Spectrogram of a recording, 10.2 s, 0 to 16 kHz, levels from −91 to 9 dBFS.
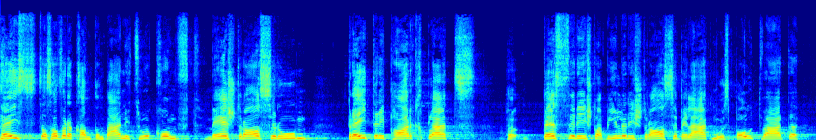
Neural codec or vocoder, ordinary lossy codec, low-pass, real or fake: none; MP3, 96 kbps; 14.4 kHz; real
